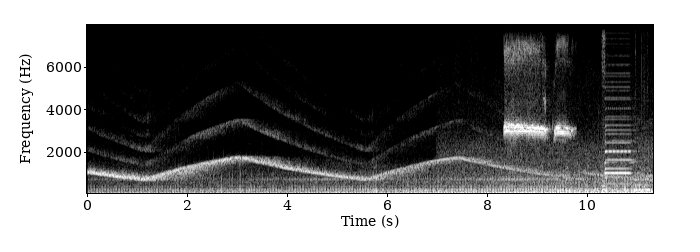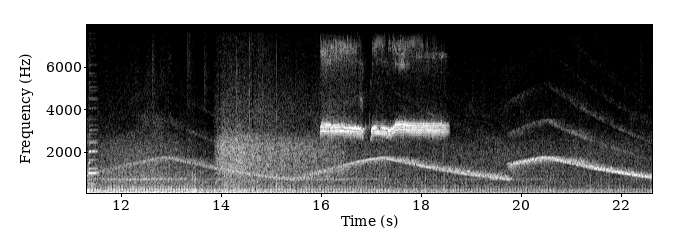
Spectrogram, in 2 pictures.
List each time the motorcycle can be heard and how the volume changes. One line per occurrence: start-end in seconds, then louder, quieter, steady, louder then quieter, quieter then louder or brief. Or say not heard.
0.0-22.5 louder then quieter.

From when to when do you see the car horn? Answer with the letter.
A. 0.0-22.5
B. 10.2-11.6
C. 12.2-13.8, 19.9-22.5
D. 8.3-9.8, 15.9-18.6
B.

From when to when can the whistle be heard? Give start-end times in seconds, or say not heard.
8.3-9.8, 15.9-18.6.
